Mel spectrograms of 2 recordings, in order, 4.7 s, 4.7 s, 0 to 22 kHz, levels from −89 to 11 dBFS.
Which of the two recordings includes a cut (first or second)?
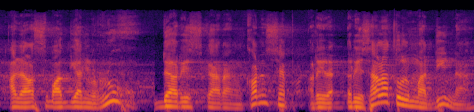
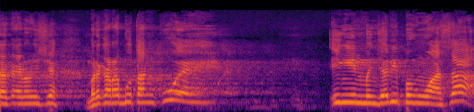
first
